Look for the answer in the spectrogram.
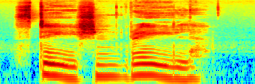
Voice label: Train station, Gaelic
